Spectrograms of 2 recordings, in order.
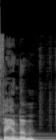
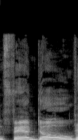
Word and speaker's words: Fandome: Is it supposed to be pronounced fandom? – It's Fando. I believe it's spelled D-O-M-E. – No, I've never heard it said, by like a person who wasn't going Fandome. – That's the only way to say it.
